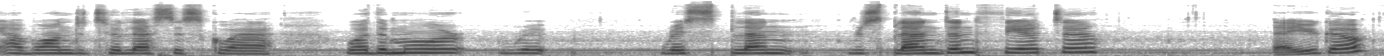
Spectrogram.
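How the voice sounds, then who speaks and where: A woman streaming a game with casual, expressive commentary, thinking aloud and reading on-screen text as she goes. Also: fairly high pitch, slight background noise.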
